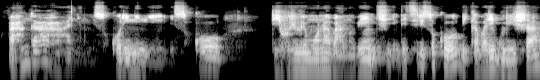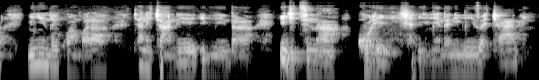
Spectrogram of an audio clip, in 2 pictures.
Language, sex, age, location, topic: Kinyarwanda, male, 18-24, Kigali, finance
